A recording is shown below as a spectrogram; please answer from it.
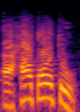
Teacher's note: ولو أظهرنا الطاء لابد من قلقلتها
